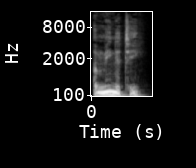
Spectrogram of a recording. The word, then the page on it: amenity: British English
